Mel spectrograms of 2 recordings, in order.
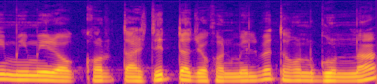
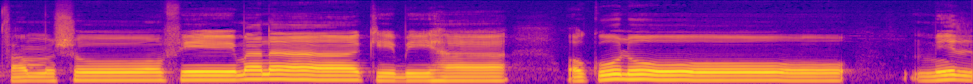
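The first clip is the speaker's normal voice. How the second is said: slow, chanted Quran recitation with drawn vowels; 3 dB louder, much slower than usual. Shown as a demonstration. Teacher reciting the verse for students, slow and chanted. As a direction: recite the verse slowly, each vowel held.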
